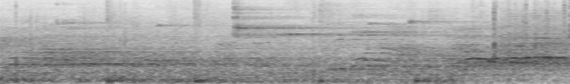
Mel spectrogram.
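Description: A basketball bouncing on a gym floor during a game, with repeated dull thuds and short high squeaks of sneakers on the court.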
